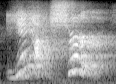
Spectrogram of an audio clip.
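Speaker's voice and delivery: cheerful actor voice, lightly put on; easy agreement. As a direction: toss off an agreeable yes. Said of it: "they should be able to vocalize".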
